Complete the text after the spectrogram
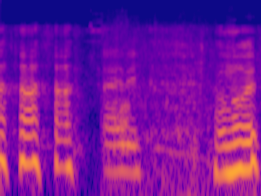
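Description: Bicycle tyres roll over a muddy forest track.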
